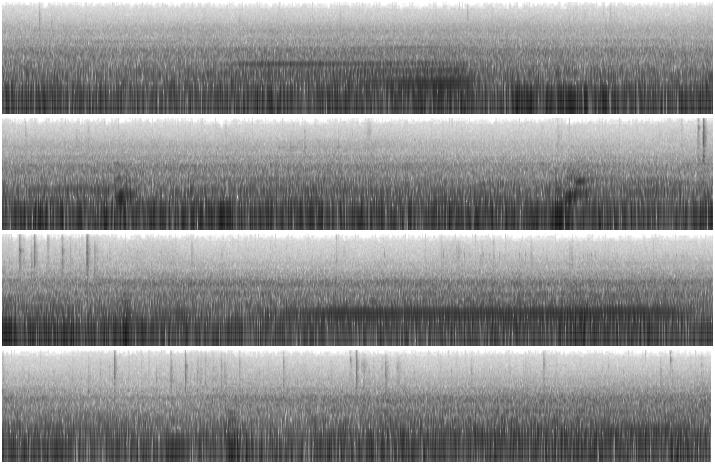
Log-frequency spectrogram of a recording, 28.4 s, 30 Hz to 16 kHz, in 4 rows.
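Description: Audi B8 S4's supercharged 3.0 V6 through a non-resonated Milltek exhaust, heard from inside the cabin at track speed, with engine and road rumble. The engine note holds and changes pitch in steps as the car accelerates and lifts, with a couple of quick rising sweeps.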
